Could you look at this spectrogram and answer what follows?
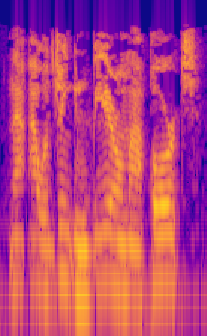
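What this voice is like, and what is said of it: Put-on Southern US accent. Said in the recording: “That's a very southern one.”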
